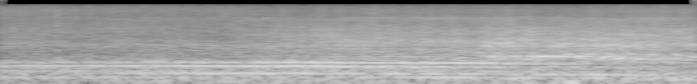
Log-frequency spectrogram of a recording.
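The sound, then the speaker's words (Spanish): A car engine drones loudly and steadily as it speeds through empty streets near the docks, a continuous low humming roar that holds for the whole stretch with no voices. “Un auto se desliza veloz por las solitarias calles cercanas a los muelles.”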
